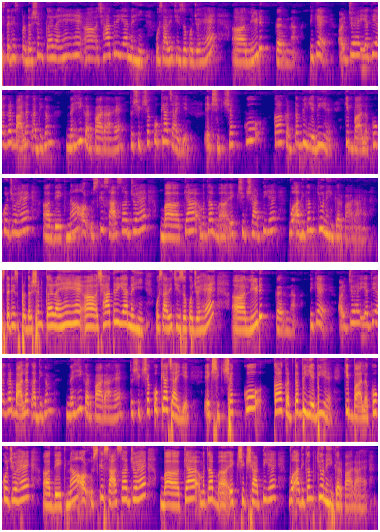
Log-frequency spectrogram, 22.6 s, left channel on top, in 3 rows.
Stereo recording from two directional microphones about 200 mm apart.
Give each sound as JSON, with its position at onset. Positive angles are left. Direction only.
{"t": 0.1, "sound": "a woman's voice", "side_deg": -50}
